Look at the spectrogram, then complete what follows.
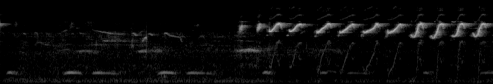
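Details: A male purple sunbird opens into a steady, rapid series of sharp, high ringing notes, about a dozen in under three seconds, preceded by gentle low piping from another bird.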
